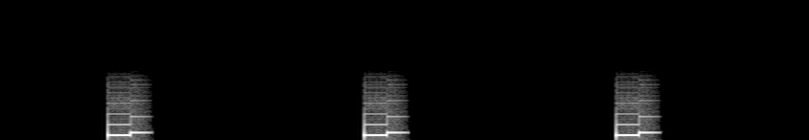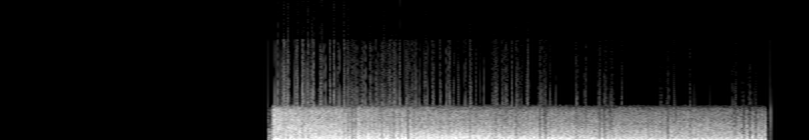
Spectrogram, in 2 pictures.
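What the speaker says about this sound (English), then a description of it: "I gotta run before it explodes." A video game bomb detonating: three short identical electronic beeps spaced evenly, then silence, followed by a loud, sustained roaring explosion rumble that fills the remainder to the end.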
